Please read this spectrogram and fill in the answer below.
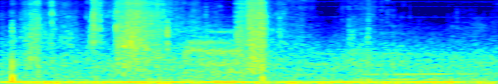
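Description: Footsteps crunching through dry fallen leaves, three steps about half a second apart, over a low steady hum.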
